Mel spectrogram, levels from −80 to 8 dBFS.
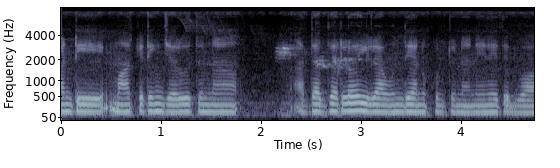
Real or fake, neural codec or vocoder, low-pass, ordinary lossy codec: real; none; 7.2 kHz; none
